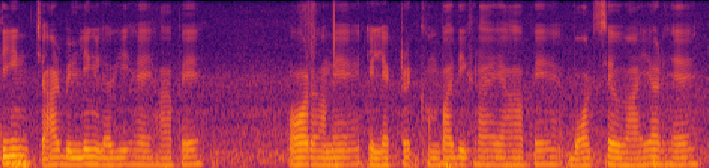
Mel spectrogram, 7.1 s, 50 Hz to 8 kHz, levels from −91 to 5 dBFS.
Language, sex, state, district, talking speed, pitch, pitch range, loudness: Hindi, male, Gujarat, Valsad, 170 wpm, 120 Hz, 120-125 Hz, -20 LUFS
